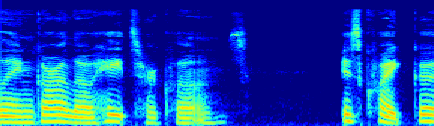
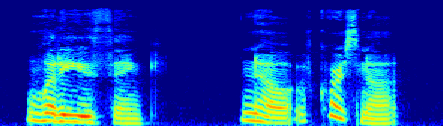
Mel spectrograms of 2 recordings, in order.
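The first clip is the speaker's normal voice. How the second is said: sour, mirthless, bitter, raised; 6 dB louder than usual. Asked whether it worked, the speaker answers after a laugh, bitter. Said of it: "laughs bitterly".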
